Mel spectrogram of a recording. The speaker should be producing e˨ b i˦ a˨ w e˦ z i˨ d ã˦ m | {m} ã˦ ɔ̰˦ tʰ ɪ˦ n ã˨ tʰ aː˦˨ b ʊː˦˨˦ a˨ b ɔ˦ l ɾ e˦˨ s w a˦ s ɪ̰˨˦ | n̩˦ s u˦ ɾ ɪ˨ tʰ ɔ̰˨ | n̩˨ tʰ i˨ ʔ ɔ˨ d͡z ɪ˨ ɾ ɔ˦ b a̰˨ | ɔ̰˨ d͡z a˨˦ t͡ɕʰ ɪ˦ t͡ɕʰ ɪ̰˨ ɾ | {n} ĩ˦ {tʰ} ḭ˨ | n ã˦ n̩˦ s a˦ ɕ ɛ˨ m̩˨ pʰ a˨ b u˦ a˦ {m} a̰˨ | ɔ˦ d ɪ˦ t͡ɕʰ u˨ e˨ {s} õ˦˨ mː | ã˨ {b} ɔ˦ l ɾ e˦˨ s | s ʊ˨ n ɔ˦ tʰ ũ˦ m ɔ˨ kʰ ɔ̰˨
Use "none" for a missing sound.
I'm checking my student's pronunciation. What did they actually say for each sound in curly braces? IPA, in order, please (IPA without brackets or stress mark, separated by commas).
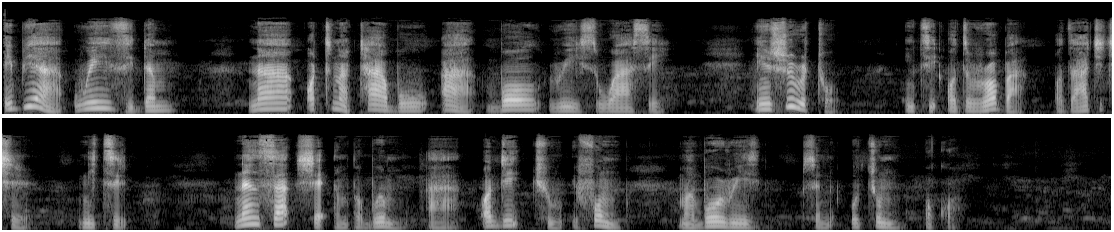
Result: n, n, tʰ, m, f, b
